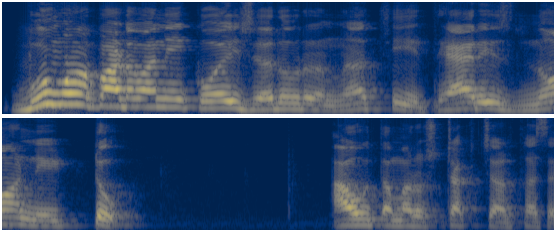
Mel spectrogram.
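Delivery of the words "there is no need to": very slow, word by word, for learners; slow dictation. Shown as a demonstration. Teacher to students, slow clear dictation. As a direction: spell it out slowly so students can write. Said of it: "teacher dictates English structure".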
